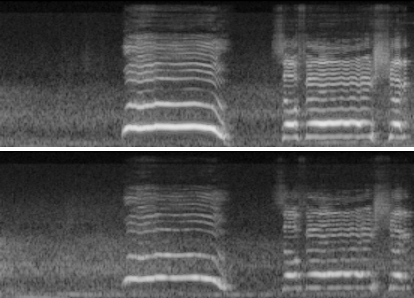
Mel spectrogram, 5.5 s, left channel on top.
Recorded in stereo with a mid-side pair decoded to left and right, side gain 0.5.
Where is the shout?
60° left, 1.2 m.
